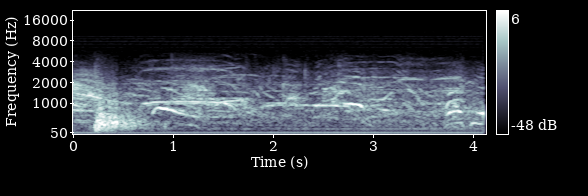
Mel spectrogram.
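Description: A wrestler's body slamming onto the wrestling ring's canvas and boards: one heavy thud about a quarter second in. Crowd voices shouting follow.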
